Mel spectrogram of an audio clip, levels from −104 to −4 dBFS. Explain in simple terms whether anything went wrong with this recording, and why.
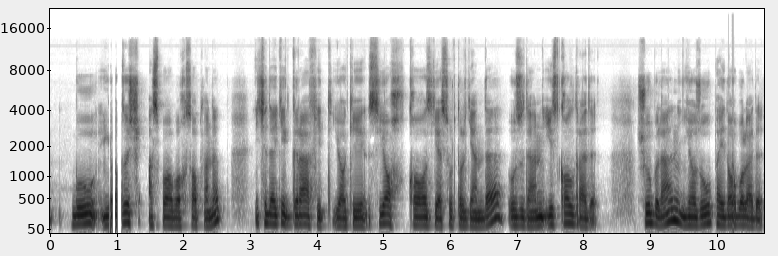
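Two things went wrong in this speech recording. First, a digital broadcast dropout: the receiver briefly lost good data and muted itself. Between 0.89 and 1.09 s the speech cuts out in several short holes, the longest about 72 ms, and those moments are gone for good.

Second, chunks out of order: near the end, a 20 ms slice of audio was delivered late and played three slices after where it belonged. Between 10.18 and 10.26 s this sounds like a brief jumbled stutter.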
